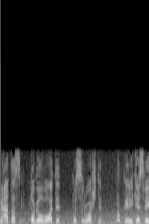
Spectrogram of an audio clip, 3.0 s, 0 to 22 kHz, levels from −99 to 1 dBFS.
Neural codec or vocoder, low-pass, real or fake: none; 7.2 kHz; real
